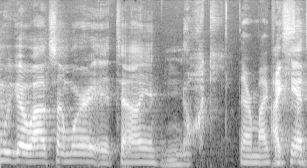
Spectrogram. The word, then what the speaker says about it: gnocchi: go out somewhere Italian noi I can't say it like you do how you say it noii yeah GN in Italian like lasagna lasagna I like it and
